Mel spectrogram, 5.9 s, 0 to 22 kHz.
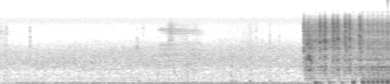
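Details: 1984 Honda ATC 200M three-wheeler barn find, revived after 30 years and parts replacement, choke cable off so choked by hand, needs fine tuning; single fires, catches cleanly and revs with crisp even beats, runs like a charm.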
